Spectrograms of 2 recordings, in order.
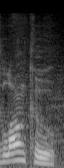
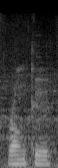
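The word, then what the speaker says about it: Lon'qu: It's Longku. Oh. I would have never remembered that. I only know how to pronounce it because that's what the Japanese katakana says. Ronku.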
